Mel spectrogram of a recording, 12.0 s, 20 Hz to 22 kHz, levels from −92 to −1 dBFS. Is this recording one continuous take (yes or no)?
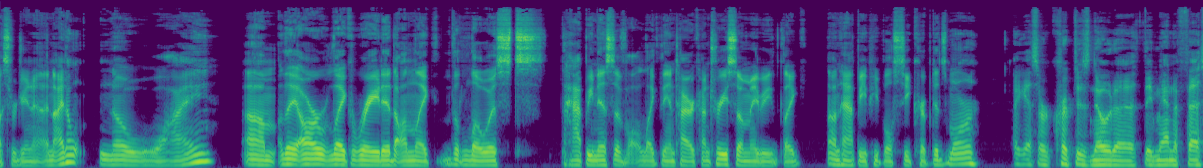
yes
